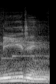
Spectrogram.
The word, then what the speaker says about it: knead: When you, it sounds the same, but it's spelled differently? I think that's right. This is kneading with a K-N-E-A-D.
